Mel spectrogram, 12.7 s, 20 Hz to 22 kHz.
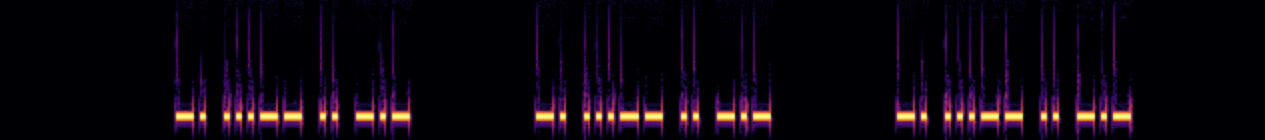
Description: Morse code, heard as a keyed tone, about 20 wpm, 700 Hz. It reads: N3IK N3IK N3IK
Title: USA Call Signs - 4 Characters - Repeated 3x - 20wpm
